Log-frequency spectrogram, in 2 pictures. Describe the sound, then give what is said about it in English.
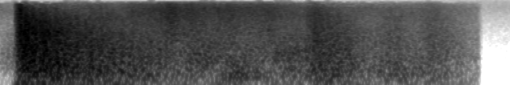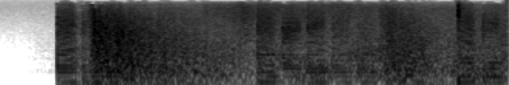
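A loud nail bomb explosion in Brixton, South London, roars and rumbles before cutting to silence, then a second heavy blast erupts and keeps rumbling with crackling debris. No voices. “A terrifying explosion has devastated the heart of Brixton in London.”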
